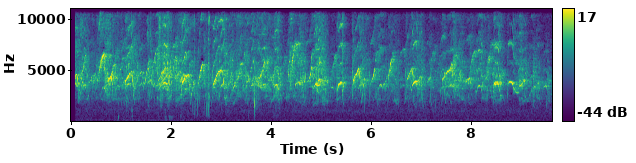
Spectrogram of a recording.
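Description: Eyebrowed thrushes giving thin, high chirping calls that overlap almost without pause, like a busy flock; faint low background noise.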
